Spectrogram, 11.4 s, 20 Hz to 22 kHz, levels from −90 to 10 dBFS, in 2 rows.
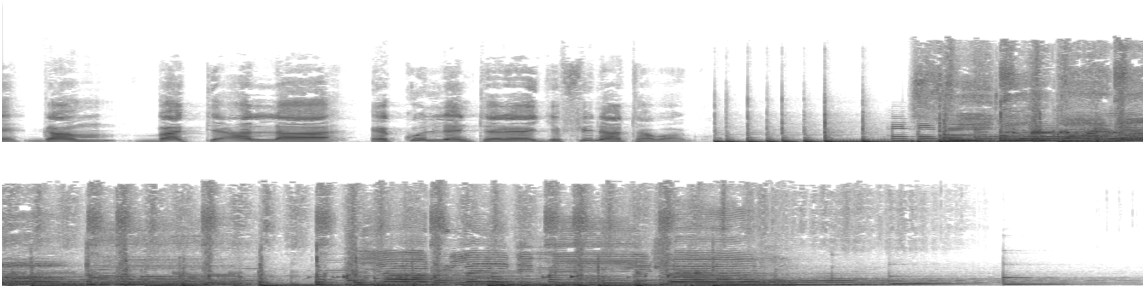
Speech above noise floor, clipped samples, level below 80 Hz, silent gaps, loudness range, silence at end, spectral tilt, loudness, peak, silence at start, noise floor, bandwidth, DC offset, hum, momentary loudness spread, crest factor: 19 dB; under 0.1%; -28 dBFS; none; 9 LU; 0.35 s; -5.5 dB/octave; -18 LUFS; 0 dBFS; 0 s; -37 dBFS; 17 kHz; under 0.1%; none; 14 LU; 16 dB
